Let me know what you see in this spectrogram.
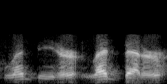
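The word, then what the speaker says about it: Leadbeater: It's available, and if you look there, there's this great quote I want to mention by Charles Ledbetter, actually his name is pronounced.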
